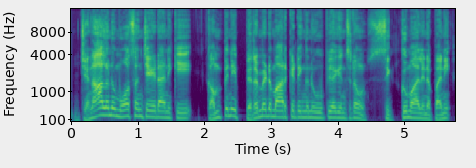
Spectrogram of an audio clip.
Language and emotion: Telugu, disgusted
